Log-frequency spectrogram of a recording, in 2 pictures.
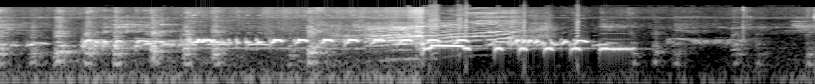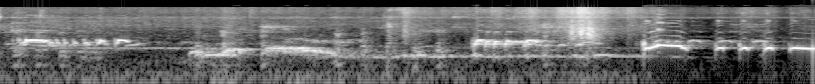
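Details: Bangkok-type zebra dove, female calling to a male: long passages of fast staccato cooing with several overlapping voices, sharp clicks and bursts, separated by quieter stretches.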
